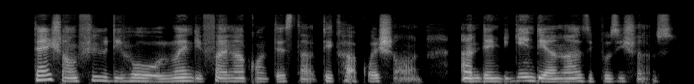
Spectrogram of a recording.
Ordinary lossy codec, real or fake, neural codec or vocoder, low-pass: none; fake; codec, 44.1 kHz, 2.6 kbps, DAC; 10.8 kHz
